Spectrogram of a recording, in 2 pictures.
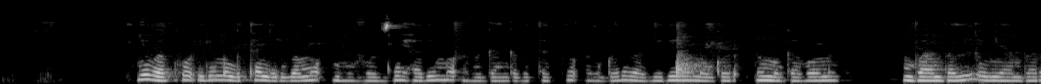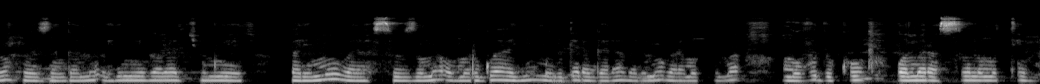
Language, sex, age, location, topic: Kinyarwanda, female, 18-24, Kigali, health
